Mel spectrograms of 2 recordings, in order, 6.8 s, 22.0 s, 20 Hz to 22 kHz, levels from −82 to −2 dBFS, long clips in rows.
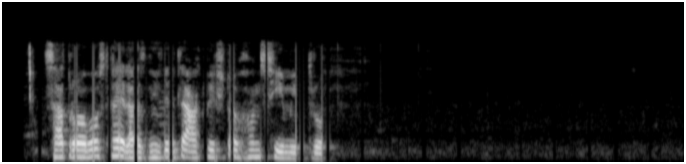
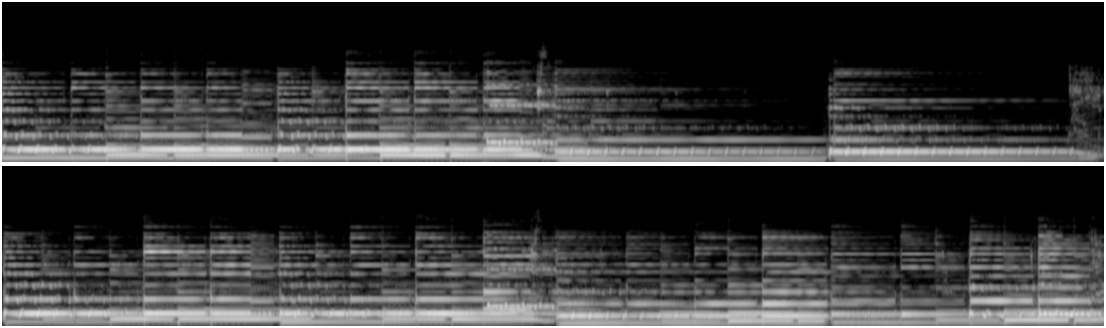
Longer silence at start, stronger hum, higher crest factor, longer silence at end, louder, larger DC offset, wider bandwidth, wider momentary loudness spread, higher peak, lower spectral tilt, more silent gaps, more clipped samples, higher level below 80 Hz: first, 0.45 s vs 0 s; neither; about the same, 20 dB vs 16 dB; first, 3.6 s vs 0 s; about the same, -20 LUFS vs -20 LUFS; neither; first, 8.2 kHz vs 4.8 kHz; second, 9 LU vs 13 LU; about the same, -2 dBFS vs -4 dBFS; second, -5 dB/octave vs -10 dB/octave; neither; neither; first, -58 dBFS vs -70 dBFS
